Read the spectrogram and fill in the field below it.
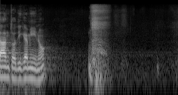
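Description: An older man speaks calmly, close to a microphone.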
